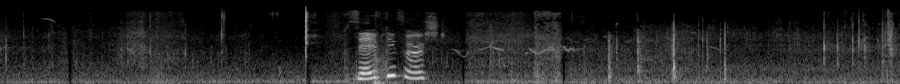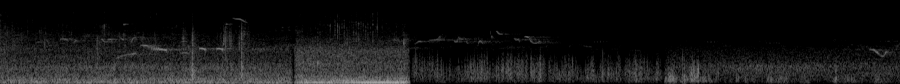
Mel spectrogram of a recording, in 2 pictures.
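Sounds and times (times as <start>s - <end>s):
birds chirping: 2.4s - 15.2s.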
